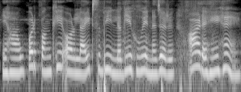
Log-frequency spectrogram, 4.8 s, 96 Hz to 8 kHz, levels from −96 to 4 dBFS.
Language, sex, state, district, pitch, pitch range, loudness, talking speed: Hindi, female, Bihar, West Champaran, 260 Hz, 245-285 Hz, -15 LUFS, 150 wpm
